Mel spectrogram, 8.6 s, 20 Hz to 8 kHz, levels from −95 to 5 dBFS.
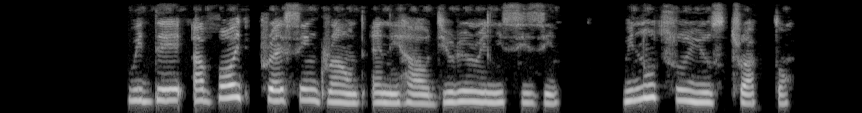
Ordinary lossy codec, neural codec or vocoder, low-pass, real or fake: none; vocoder, 44.1 kHz, 128 mel bands every 512 samples, BigVGAN v2; 7.2 kHz; fake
